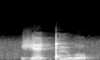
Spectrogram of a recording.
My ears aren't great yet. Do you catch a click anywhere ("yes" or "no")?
yes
